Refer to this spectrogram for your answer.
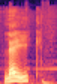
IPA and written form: leɪk (lake)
